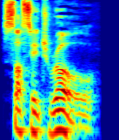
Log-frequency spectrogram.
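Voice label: "sausage roll", English, British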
